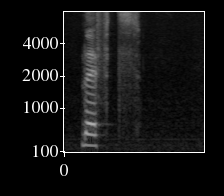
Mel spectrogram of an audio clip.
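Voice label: "lifts", American English; pronunciations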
